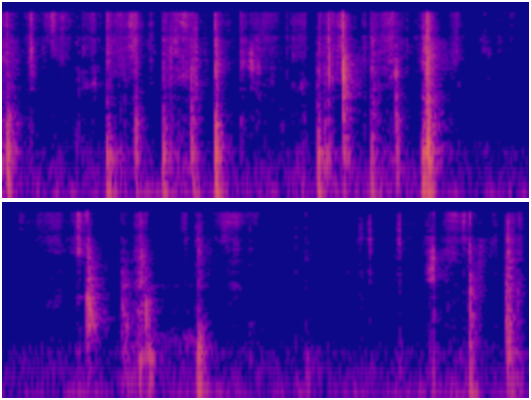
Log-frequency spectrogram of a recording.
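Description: A tarot deck being shuffled by hand: quiet, irregular card flicks and slaps, several a second, with a short pause near the end.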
